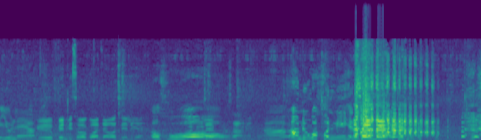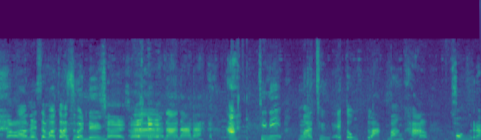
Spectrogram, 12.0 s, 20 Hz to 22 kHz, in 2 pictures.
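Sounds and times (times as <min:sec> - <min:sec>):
people speaking: 0:01.4 - 0:12.0
woman and man laughing: 0:04.4 - 0:06.4, 0:07.6 - 0:09.2.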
